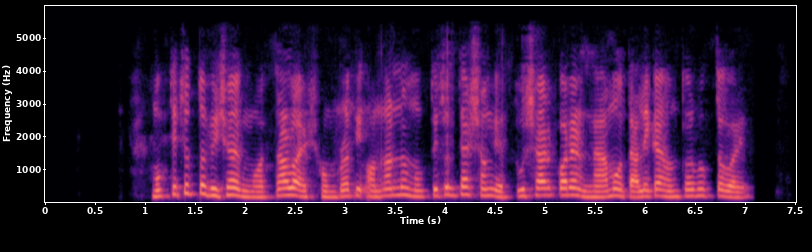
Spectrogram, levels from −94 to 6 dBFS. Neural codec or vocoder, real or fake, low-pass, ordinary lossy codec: codec, 16 kHz, 4 kbps, FunCodec, trained on Chinese and English, 50 frames a second; fake; 5.4 kHz; AAC, 32 kbps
